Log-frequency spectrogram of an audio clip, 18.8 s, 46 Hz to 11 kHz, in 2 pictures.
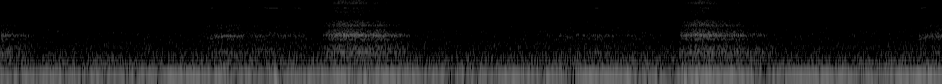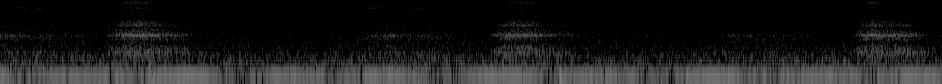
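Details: Snoring ASMR recording of a sleeper: quiet, regular noisy breaths about every four seconds, roughly 16 a minute, with a low hum and faint background chirps, soft snoring.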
